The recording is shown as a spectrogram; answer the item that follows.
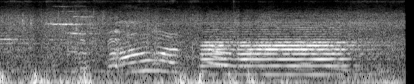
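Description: A vehicle horn sounds one steady tone for just under a second, about halfway through, over low road noise heard from a moving car.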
